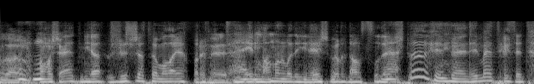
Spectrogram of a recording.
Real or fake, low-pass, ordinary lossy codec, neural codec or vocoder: fake; none; none; codec, 16 kHz, 1 kbps, FunCodec, trained on LibriTTS, 50 frames a second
